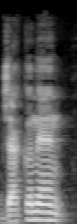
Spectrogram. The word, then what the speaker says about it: 若年: 쓰냐 그러면 예를 들어서 약년 썼네요 발음은 자넨 자입니다 자넨 자넨이라는 양년이 뭐냐면은이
